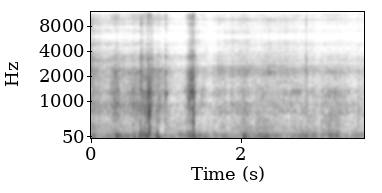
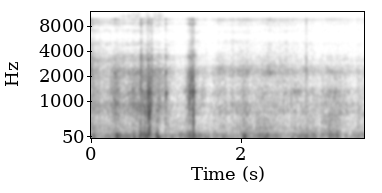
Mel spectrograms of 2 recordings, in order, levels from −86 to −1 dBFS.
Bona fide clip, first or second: second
